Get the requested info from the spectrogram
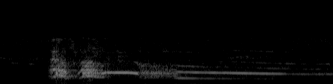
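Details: Pet dog howling in response to sirens, opening with two sharp yelping bursts that settle into one drawn-out, steady, gently falling wail of stacked harmonic tones.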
